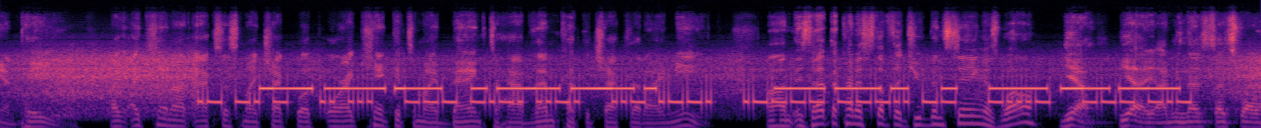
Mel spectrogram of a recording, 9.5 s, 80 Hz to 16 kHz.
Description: Morse code, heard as two keyed tones, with speech in English. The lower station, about 34 wpm, 760 Hz: ANT IS OCF UP 18M <BT> OK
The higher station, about 13 wpm, 1330 Hz: OP GEO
